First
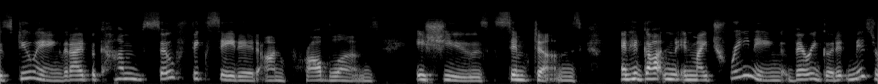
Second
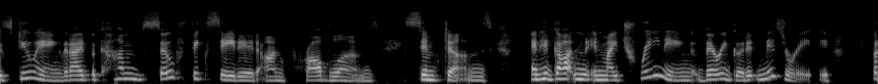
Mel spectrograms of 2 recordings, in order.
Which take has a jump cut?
second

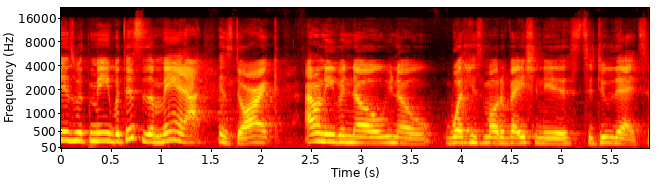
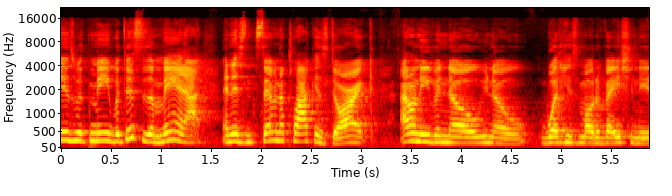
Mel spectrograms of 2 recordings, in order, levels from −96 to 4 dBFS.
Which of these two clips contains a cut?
first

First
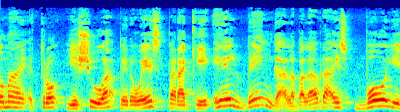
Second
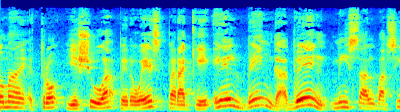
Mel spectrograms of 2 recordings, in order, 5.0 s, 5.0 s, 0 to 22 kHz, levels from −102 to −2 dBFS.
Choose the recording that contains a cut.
second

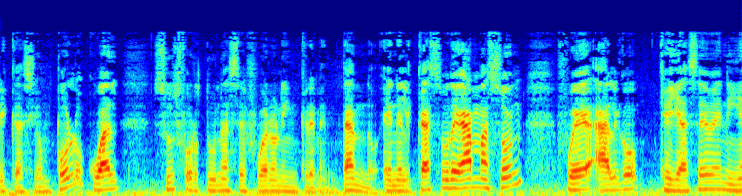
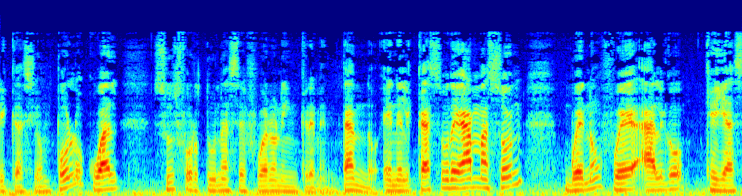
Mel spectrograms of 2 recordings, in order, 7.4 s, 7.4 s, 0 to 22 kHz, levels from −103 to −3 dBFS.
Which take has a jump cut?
first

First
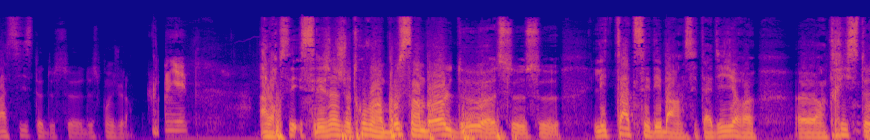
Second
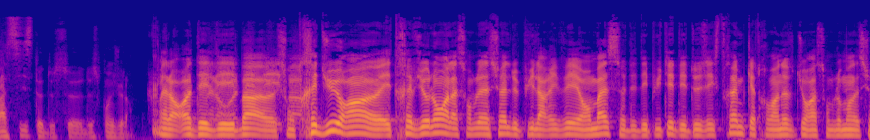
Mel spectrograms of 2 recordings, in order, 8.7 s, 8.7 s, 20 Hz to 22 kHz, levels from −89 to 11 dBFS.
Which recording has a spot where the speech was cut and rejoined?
first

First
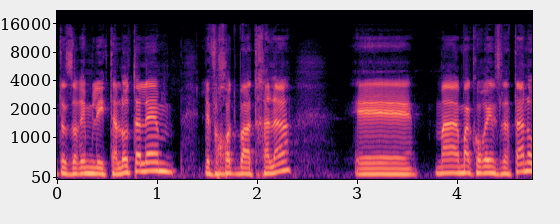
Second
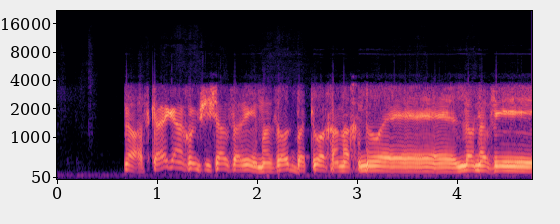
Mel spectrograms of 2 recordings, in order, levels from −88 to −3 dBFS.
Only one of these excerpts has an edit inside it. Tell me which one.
first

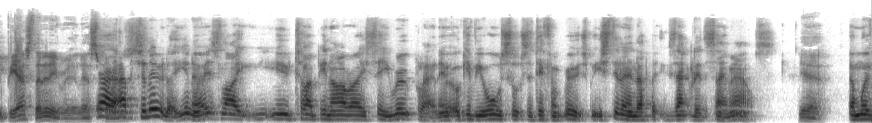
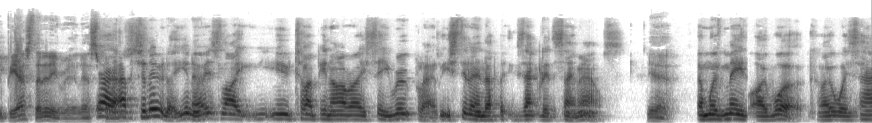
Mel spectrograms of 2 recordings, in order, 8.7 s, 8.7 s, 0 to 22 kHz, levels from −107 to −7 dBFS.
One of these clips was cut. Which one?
second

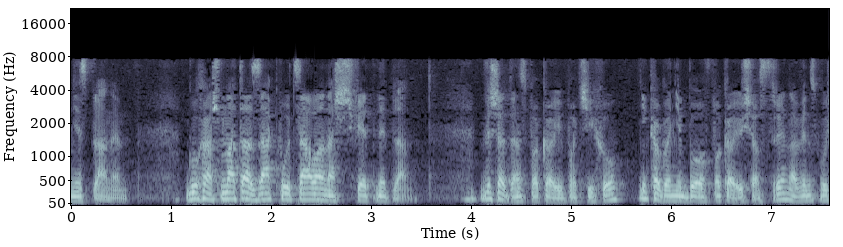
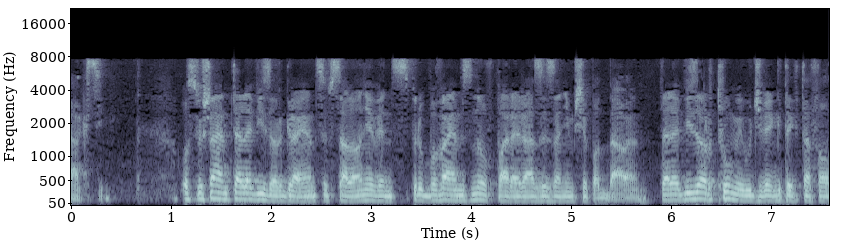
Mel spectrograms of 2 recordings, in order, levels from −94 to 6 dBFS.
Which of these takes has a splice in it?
second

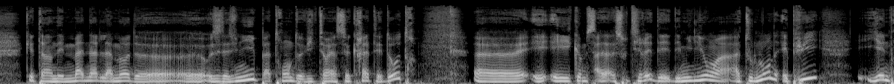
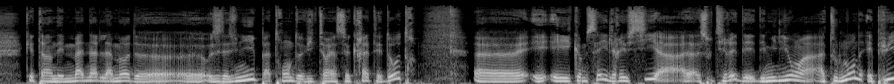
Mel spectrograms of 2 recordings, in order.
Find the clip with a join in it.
first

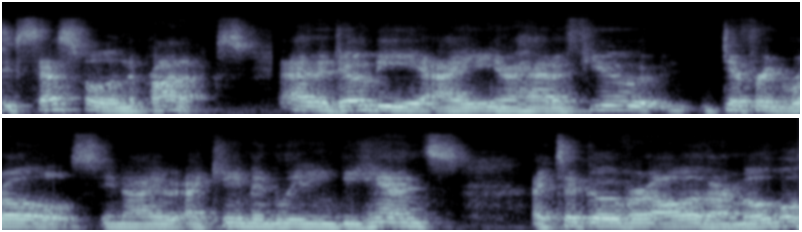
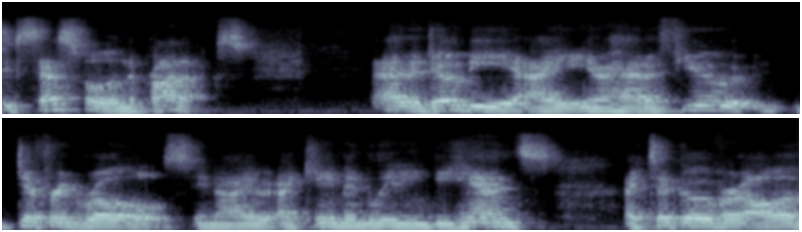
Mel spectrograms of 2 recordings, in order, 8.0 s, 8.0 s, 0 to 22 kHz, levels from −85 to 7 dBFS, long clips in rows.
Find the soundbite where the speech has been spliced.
first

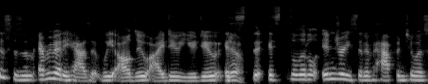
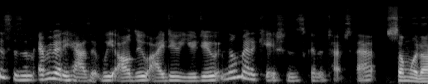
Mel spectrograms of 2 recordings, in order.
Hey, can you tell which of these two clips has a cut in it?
second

